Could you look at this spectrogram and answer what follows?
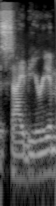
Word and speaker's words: Cyberiam: Like Pink Floyd is obviously one everybody would know from an earlier time, but that's another band of mine called the Siberium. It's spelled Cyberiam.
